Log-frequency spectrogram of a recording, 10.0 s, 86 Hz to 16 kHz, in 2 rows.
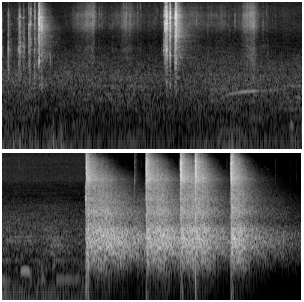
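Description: A Taurus G3C pistol fires Winchester 115 grain steel case ammunition, with four or five sharp, loud shots in quick succession after a few quieter clicks and clacks.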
